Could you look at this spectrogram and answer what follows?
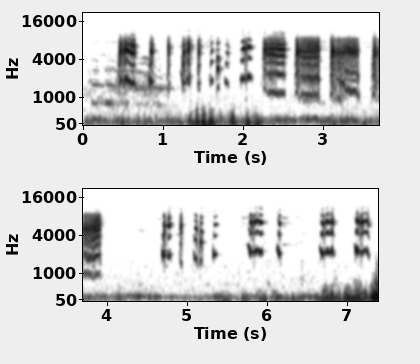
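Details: Master song of a long-tailed shrike for training caged birds: a run of dense, harsh buzzy notes followed by spaced, sharp chips and squeaks, low rumble underneath.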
